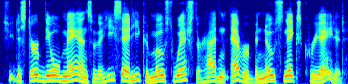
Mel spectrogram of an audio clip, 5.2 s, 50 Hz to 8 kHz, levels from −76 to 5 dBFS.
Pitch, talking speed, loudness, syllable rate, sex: 160 Hz, 230 wpm, -18 LUFS, 5.1 syllables/s, male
